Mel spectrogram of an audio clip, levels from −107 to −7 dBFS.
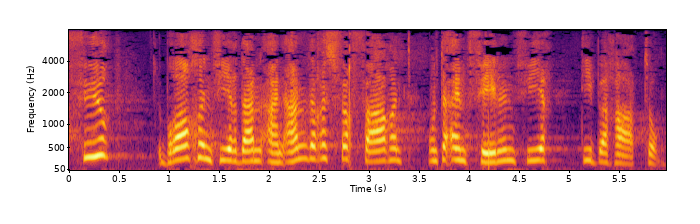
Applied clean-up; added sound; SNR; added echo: none; none; none; none.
